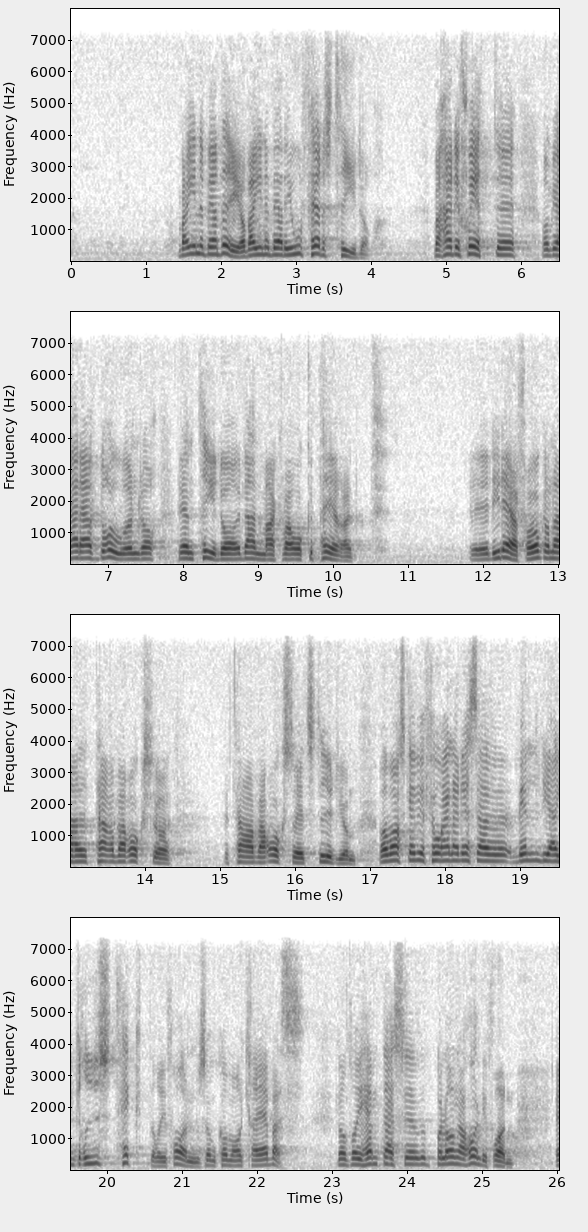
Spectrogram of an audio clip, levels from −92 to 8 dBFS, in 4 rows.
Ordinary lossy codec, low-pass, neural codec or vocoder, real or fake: AAC, 48 kbps; 7.2 kHz; vocoder, 22.05 kHz, 80 mel bands, Vocos; fake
